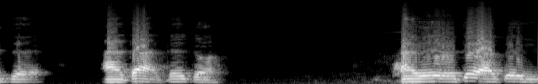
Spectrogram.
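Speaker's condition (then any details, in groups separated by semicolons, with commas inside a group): Cerebral palsy; from birth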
